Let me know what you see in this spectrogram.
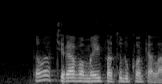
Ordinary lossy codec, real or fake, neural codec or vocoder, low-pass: none; real; none; none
